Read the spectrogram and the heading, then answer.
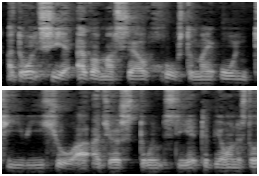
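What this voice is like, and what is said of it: Thick Scottish accent. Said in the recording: “quite a thick Scots accent you've got there”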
